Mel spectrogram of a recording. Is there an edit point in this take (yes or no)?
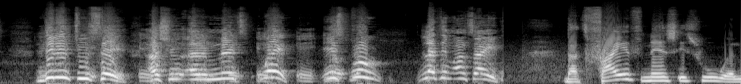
yes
